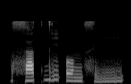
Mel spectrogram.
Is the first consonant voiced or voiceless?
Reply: voiceless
